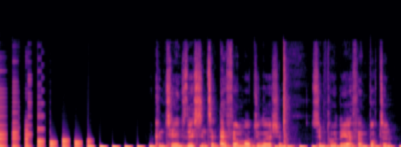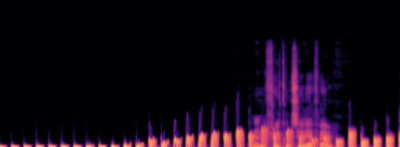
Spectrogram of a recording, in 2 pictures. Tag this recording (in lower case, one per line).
music
synthesizer
speech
